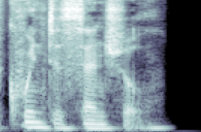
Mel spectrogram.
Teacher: And this word has 4 syllables. And the stress is on the third syllable.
